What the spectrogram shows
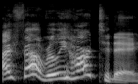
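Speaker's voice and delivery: high, robotic text-to-speech lady voice. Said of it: "have the robot lady voice go".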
